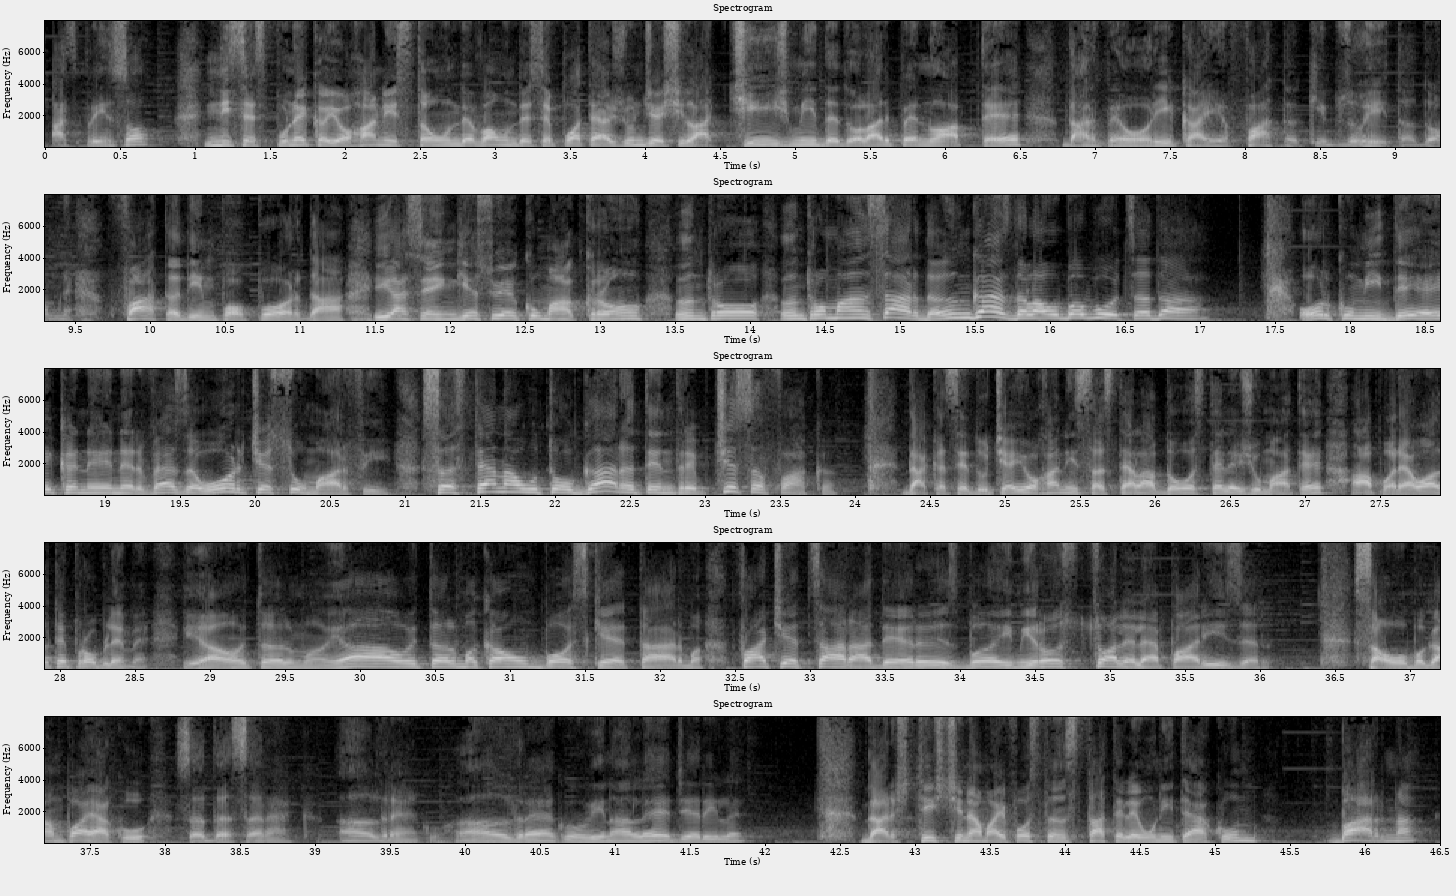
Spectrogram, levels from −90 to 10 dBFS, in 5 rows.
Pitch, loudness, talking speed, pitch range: 155 Hz, -20 LUFS, 155 wpm, 140-185 Hz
